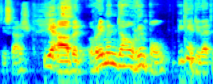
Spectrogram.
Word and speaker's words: Dalrymple: So, as written, I understand this name to be pronounced Dalrymple, which is a Scottish name, Raymond Dalrymple, and because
